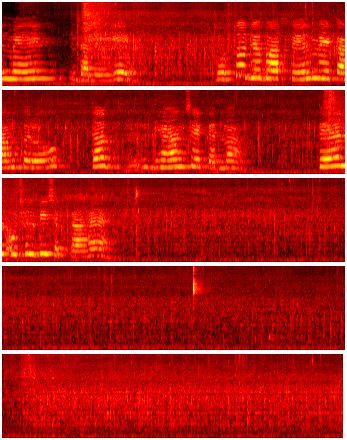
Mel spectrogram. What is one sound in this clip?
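Butter sizzles and crackles in a hot pan.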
